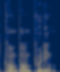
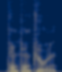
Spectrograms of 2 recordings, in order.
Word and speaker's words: Pompompurin: It's a soft D, but it's an R.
